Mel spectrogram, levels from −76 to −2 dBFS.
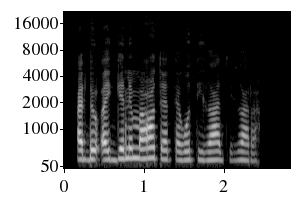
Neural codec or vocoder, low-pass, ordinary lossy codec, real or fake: codec, 44.1 kHz, 7.8 kbps, Pupu-Codec; none; none; fake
